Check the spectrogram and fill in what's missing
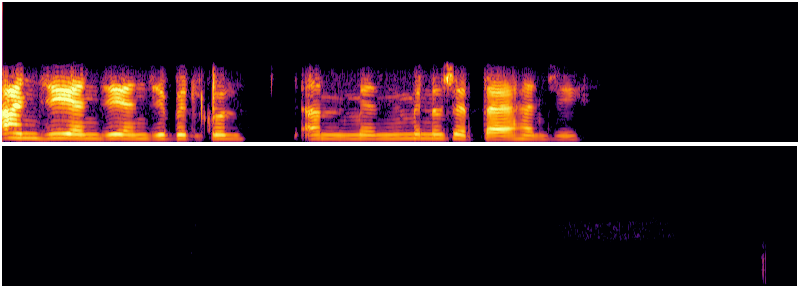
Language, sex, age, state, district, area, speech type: Dogri, female, 18-30, Jammu and Kashmir, Samba, urban, conversation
